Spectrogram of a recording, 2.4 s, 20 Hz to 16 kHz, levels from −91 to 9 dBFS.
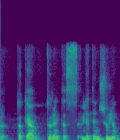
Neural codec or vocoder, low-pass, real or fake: codec, 24 kHz, 3.1 kbps, DualCodec; 10.8 kHz; fake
